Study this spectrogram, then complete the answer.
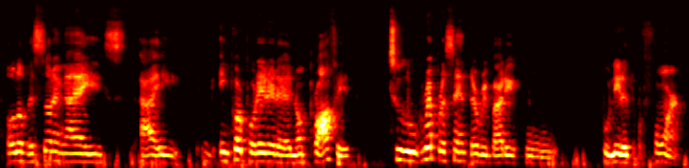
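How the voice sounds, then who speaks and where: A Cuban woman whose first language is Spanish speaks with a Cuban accent and a lowish voice on a virtual panel as a nonprofit director. She is animated, restarts phrases, and moves at an uneven pace. The video call audio carries slight background noise.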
